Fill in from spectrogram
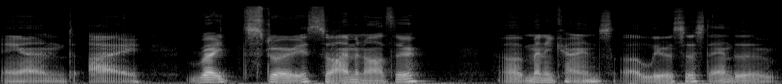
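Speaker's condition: Cerebral palsy; spastic quadriplegia, tight muscles, cannot walk typically, uses walker or gait trainer, describes smaller form; regular stretching, walking and exercise, occasional pain when muscles tight

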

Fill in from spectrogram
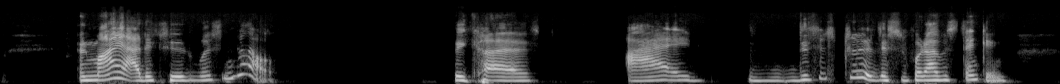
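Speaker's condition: Cerebral palsy; past painkiller addiction

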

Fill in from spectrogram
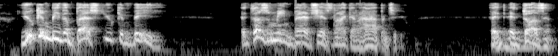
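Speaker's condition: Gunshot injury to voice box; shot 15 times

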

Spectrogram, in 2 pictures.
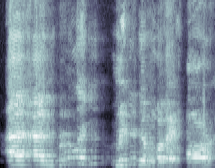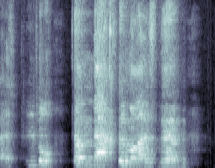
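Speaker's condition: Spastic quadriplegia cerebral palsy

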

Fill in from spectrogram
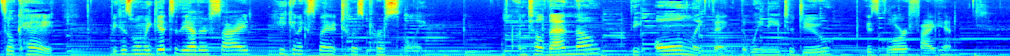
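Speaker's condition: No condition

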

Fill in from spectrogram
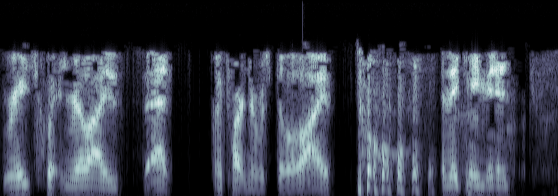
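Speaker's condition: Cerebral palsy, mild; had speech therapy

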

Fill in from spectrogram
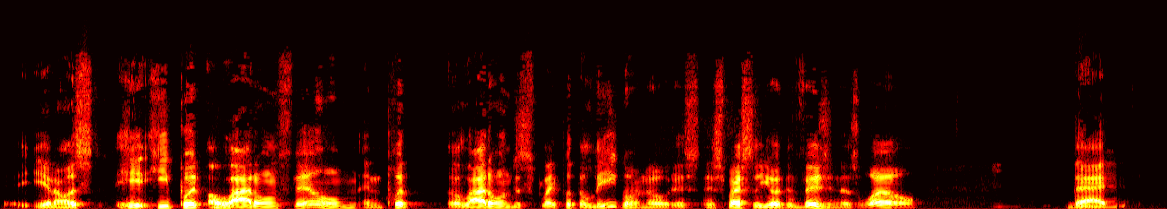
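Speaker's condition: No condition

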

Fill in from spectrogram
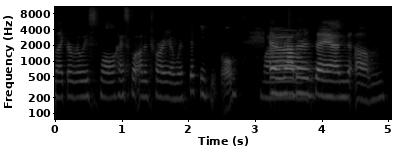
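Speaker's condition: Cleft lip and palate

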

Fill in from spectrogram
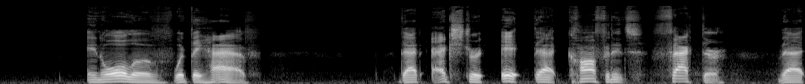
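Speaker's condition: No condition

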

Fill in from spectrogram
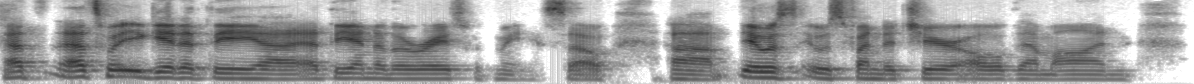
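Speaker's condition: No condition

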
